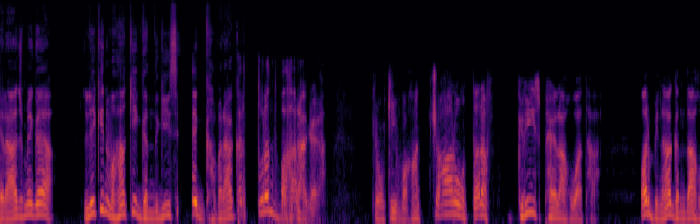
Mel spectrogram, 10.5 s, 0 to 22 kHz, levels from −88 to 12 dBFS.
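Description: At 2.65 s the speech stops moving forward and the last sound is held as a fading buzz for about 0.22 s before resuming where it left off, with nothing lost. This is a call audio freeze, likely from packets held up in transit so the jitter buffer ran dry.

From 3.57 s to the end, a call bitrate drop sets in: the encoder falls from 48 kbps to 7 kbps, sitting at the lowest rate for about 4.2 s. Coarser coding makes the speech rough and watery, and bandwidth shrinks from 20 kHz to 6 kHz, muffling it.

Between 9.02 s and 10.45 s a jitter buffer speed-up is audible. With excess audio queued, the receiver repeatedly trims short pitch-period segments, removing around a fifth of a second. The speech runs at about 112% speed with unchanged pitch, sounding hurried.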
